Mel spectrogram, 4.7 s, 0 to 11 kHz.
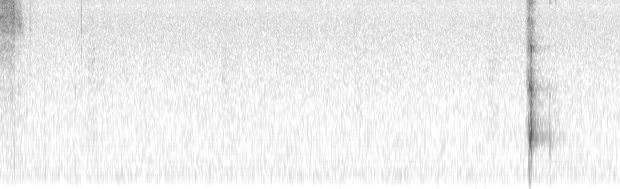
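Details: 2.5-week-old infant with hiccups: a single sharp hiccup breaks an otherwise quiet stretch.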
